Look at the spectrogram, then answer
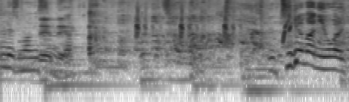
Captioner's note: pat, pat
